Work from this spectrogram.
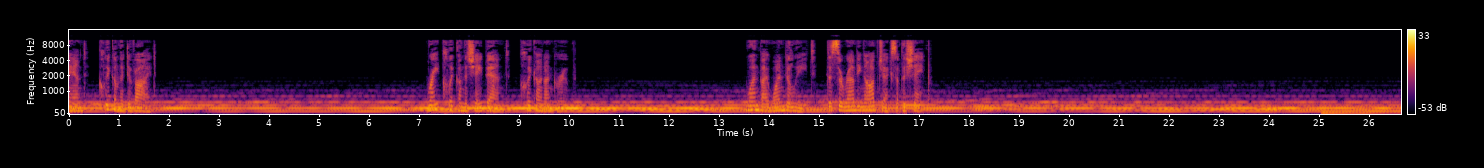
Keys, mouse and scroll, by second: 2.8 click, 9.2 right click, 11.0 click, 21.0 click, 24.0 click, 24.2 alt+scroll up 1, 24.4 space, 24.6 click, 24.6 space, 25.2 click, 25.8 shift+click.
